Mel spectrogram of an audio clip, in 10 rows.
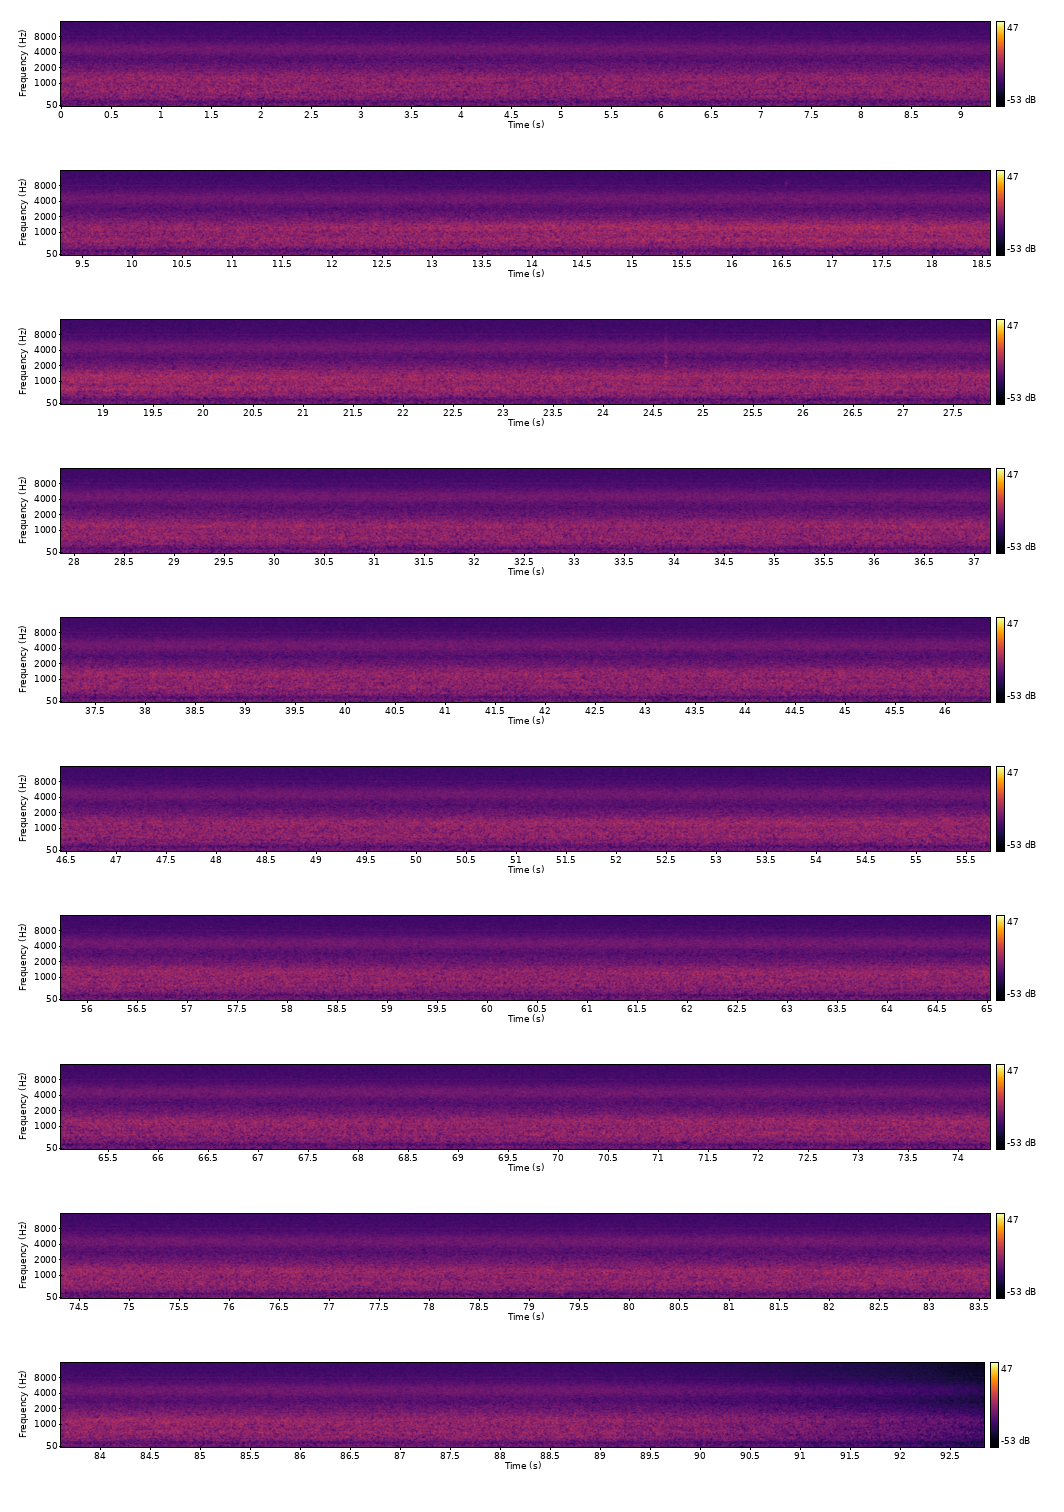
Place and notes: {"title": "Austad, Bygland, Norway - WLD setesdal valley by night", "date": "2012-07-18 23:50:00", "description": "recorded close to midnight from a terrace overlooking the setesdal valley - heard are wind, a waterfall (about 1km away, but fully visible) and very occasionally a passing bird.", "latitude": "58.95", "longitude": "7.69", "altitude": "224", "timezone": "Europe/Oslo"}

